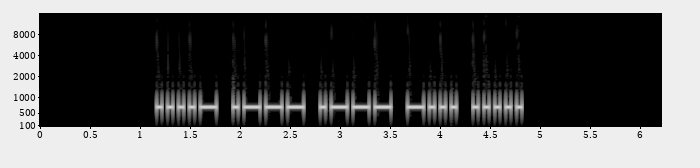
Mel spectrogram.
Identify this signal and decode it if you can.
Morse code, heard as a keyed tone, about 22 wpm, 700 Hz. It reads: 4JJB5
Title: Code Groups - 5 Letter:Numbers - 22wpm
